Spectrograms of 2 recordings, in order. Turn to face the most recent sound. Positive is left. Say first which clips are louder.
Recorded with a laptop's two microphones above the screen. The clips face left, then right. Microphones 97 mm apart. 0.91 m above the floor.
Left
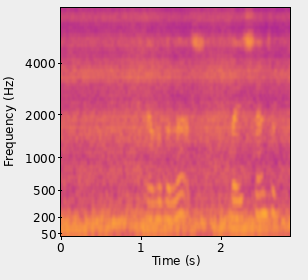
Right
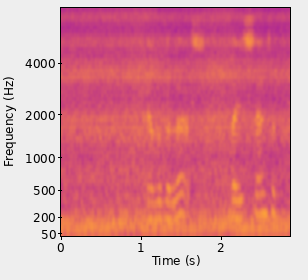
# left 2 dB
turn(degrees=0)  # may be behind; listen again after turning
